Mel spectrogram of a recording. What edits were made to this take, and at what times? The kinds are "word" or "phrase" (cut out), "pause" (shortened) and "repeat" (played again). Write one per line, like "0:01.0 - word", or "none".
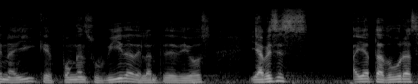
none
